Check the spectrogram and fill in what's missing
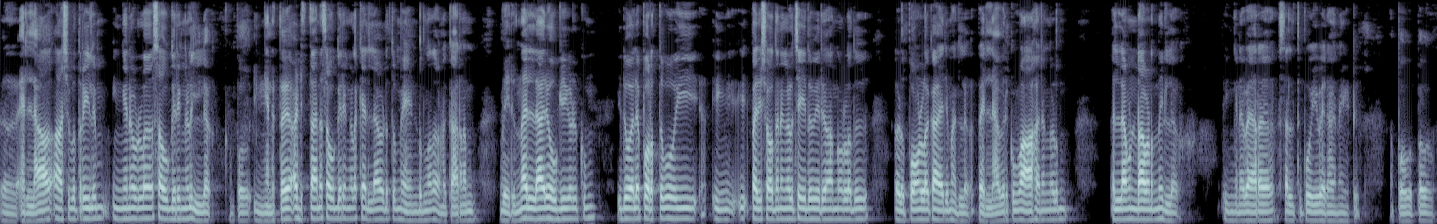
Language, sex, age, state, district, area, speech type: Malayalam, male, 18-30, Kerala, Thrissur, urban, spontaneous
